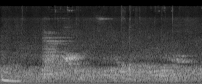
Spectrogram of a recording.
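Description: Steady low rumble of a busy airport terminal corridor, with brief snatches of distant voices.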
